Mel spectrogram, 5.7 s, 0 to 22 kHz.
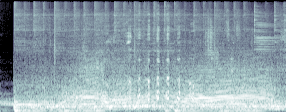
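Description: An Aston Martin V12 Vanquish driven fast, engine roaring loud and near with rising and falling revs and some tyre squeal, continuous through the stretch.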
